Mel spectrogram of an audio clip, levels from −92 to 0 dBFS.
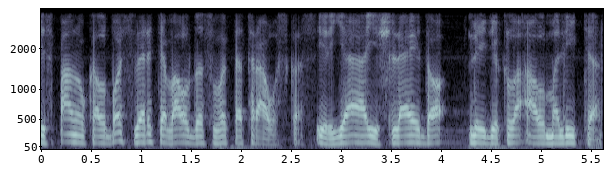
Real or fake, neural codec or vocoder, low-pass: real; none; 3.6 kHz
